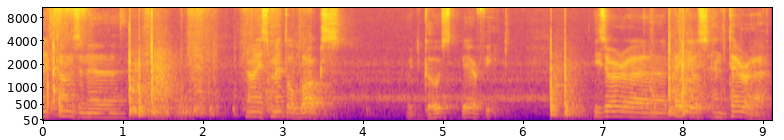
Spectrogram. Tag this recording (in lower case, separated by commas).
speech, inside a small room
